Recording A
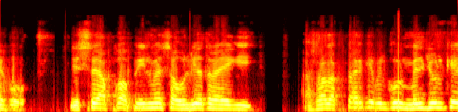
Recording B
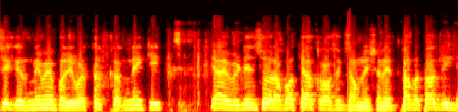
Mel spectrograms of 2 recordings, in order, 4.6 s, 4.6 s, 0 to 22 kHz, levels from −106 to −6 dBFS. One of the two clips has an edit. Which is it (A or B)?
A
